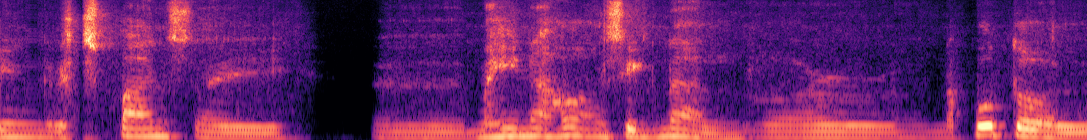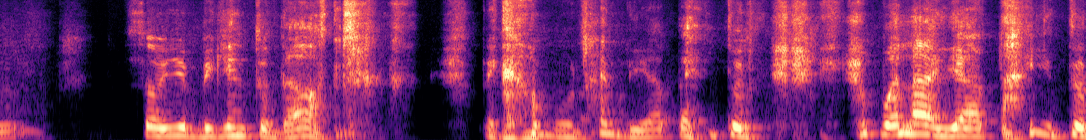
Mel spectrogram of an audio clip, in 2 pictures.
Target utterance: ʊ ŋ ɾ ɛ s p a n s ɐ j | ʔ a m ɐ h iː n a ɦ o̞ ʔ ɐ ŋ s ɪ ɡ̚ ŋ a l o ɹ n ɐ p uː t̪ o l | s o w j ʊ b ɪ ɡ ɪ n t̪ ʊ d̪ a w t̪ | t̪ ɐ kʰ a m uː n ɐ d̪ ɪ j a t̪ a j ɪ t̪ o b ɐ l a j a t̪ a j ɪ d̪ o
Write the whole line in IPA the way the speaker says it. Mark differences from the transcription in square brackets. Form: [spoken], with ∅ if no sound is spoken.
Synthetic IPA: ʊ ŋ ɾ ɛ s p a n s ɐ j | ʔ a m ɐ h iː n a ɦ o̞ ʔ ɐ ŋ s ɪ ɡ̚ [n] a l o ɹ n ɐ p uː t̪ o l | s o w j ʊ b ɪ ɡ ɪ n t̪ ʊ d̪ a w t̪ | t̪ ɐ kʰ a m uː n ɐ d̪ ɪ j a t̪ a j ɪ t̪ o [w] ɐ l a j a t̪ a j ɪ [t̪] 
